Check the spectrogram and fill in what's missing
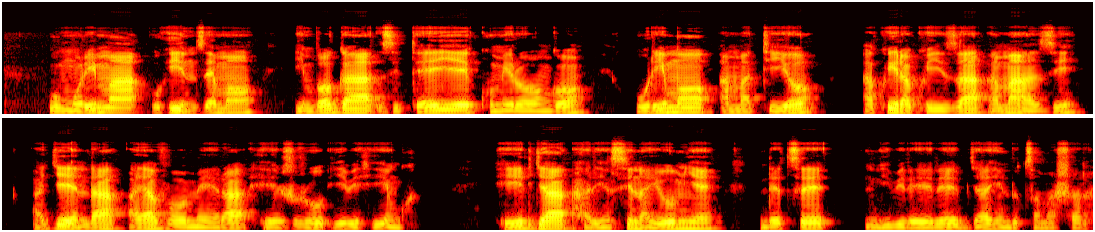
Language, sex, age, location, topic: Kinyarwanda, male, 25-35, Nyagatare, agriculture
